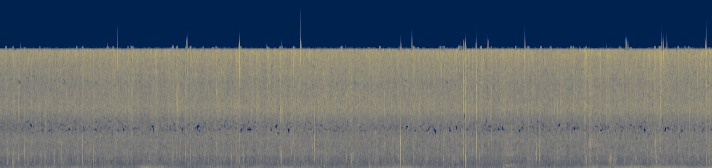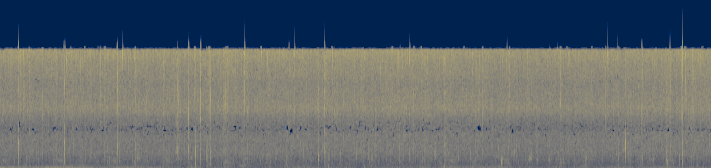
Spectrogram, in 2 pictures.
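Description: Steady rain with drops pattering. A low rumble of thunder swells and fades between about twelve and sixteen seconds in.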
